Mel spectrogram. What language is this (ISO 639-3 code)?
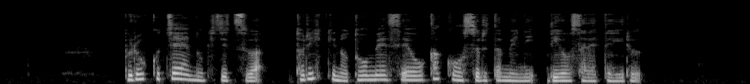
jpn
